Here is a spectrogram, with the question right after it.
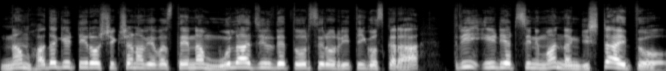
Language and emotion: Kannada, happy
